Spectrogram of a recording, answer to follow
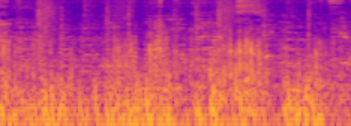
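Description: Background music with a heavy low end.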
